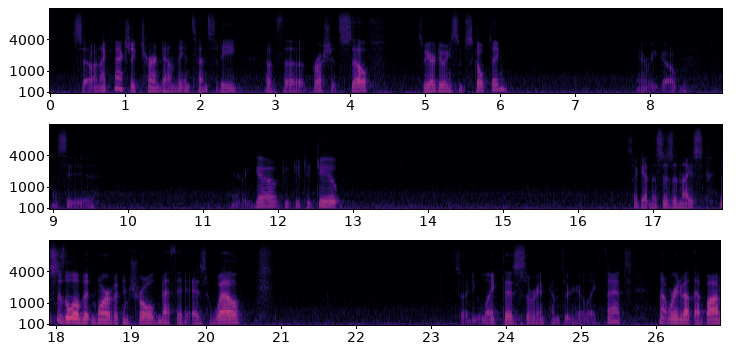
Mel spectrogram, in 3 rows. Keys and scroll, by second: 0.6 space.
